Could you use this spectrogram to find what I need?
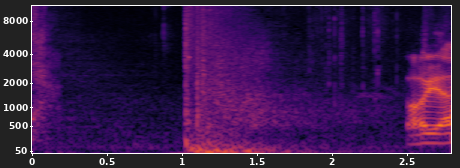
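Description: A gun fires once with a heavy boom.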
